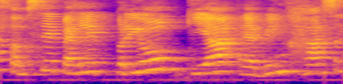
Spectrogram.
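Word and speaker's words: Ebbinghaus: हम इसको हिंदी में एबिंगहास बोल देते हैं, लेकिन इंग्लिश में जब प्रोनाउंसिएशन करेंगे तो हम इसको बोलेंगे एबिंगहास।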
